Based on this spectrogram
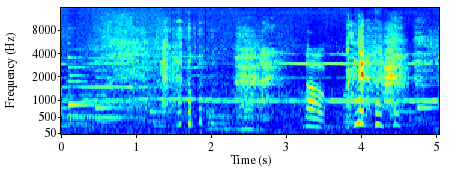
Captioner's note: Megan laughing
